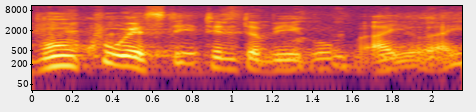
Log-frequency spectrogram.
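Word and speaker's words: Buccoo: new five-star internationally branded Resort Hotel on the Buu did I get it right buku estate in Tobago I I know it as Buu but I understand buku is correct pronunciation just like ostin SK is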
